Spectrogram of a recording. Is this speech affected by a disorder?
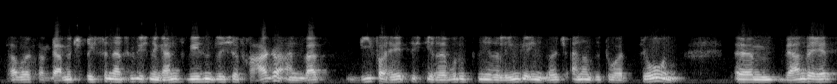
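No.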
